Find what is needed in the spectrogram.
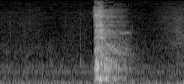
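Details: Single voluntary cough by the patient during a demonstration abdominal examination.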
